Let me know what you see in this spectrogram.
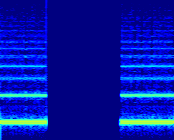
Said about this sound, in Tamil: so இப்படி அவங்க போயிட்டு இருக்கிறப்போ வந்து ஜானுக்கு வந்து ஒரு ஃபோன் வருது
